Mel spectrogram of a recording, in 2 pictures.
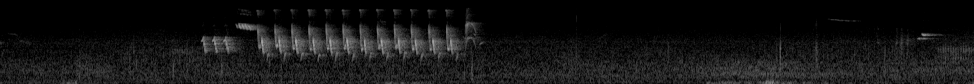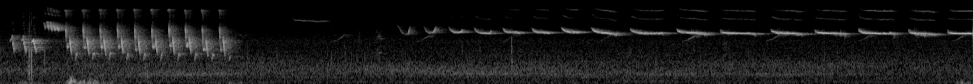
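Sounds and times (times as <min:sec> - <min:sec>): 
common nightingale Luscinia megarhynchos singing: 0:00.0 - 0:00.4, 0:01.9 - 0:04.9, 0:08.2 - 0:19.4.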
